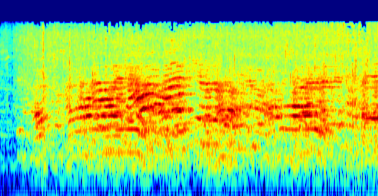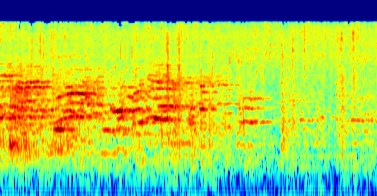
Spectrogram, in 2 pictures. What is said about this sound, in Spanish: Llueve.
